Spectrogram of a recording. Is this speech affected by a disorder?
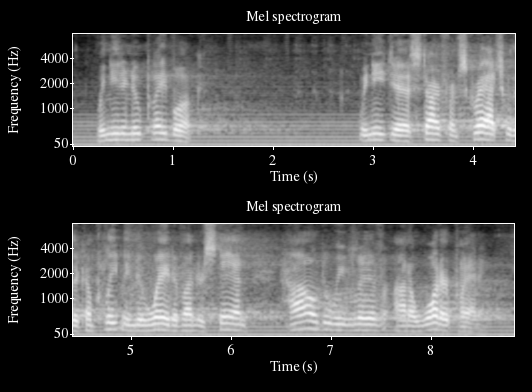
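No.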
